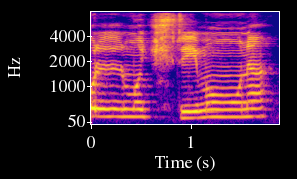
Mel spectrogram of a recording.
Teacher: را پر زبر کی حرکت ہے، فا کو لام کے ساتھ ملا کر پڑھا جائے گا، لام ساکن ہے، جیم بھی ساکن ہے، جیم کو میم کے ساتھ ملا کر پڑھا جائے گا، را باریک پڑھی جائے گی کیونکہ را کے نیچے زیر کی حرکت ہے۔ واو ساکن سے پہلے پیش ہے تو واو مدہ بن رہی ہے، اسے ایک الف کی مقدار کھینچ کر پڑھا جائے گا۔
